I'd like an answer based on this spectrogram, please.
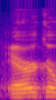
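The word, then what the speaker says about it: Aarika: Now, his opponent is Erica Rhodes, who's completely pro-Web3, and she also has a compelling personal story.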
